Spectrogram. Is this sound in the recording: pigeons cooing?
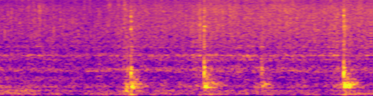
no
